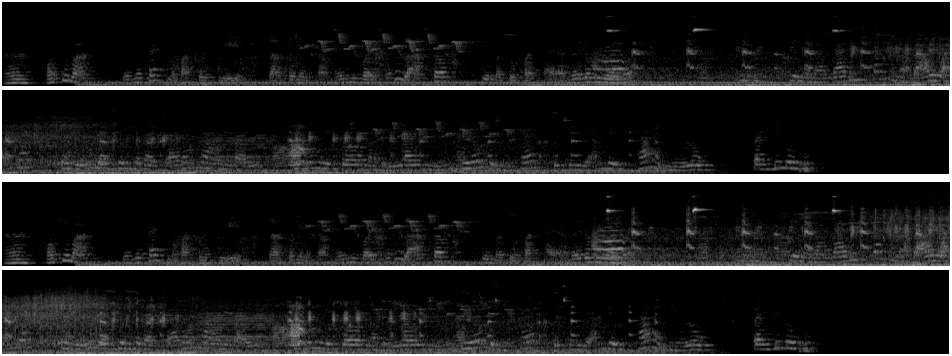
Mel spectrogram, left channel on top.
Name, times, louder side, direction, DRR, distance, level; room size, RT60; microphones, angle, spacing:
voice 1, 0.0-0.9 1.2-2.4 2.7-4.5 4.8-6.3 17.4-17.5, equal, 15° left, -1 dB, 1.1 m, -49 dB
sound 1, 0.7-16.1, equal, 50° right, 1.0 m, -52 dB
Bird, 1.3-15.0, equal, 50° left, 2.7 m, -49 dB
sound 2, 5.9-16.7, right 9 dB, 85° right, 0.6 m, -39 dB
voice 2, 7.3-9.8 10.1-12.1 12.4-16.6 17.0-17.5, right 1 dB, 10° right, -5 dB, 3.1 m, -47 dB
7.5 x 5.2 x 3.6 m, 0.40 s
head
